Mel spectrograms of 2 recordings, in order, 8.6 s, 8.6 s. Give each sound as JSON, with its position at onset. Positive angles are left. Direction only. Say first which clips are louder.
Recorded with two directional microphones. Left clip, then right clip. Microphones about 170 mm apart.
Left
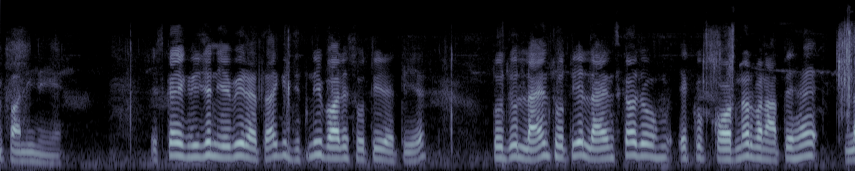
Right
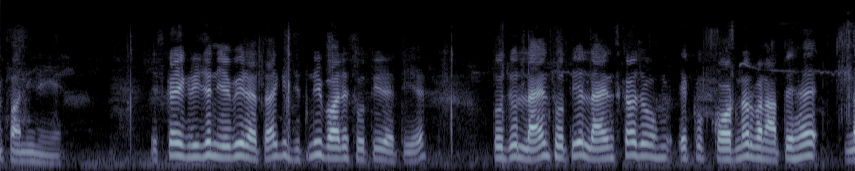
{"t": 0.1, "sound": "speech", "louder": "left 2 dB", "side_deg": 15}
